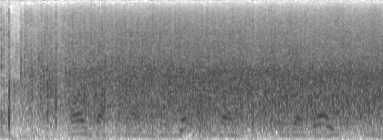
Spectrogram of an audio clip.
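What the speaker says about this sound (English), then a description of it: "I think a round of applause for both" A crowd claps in a dense, steady wash of applause that swells after a brief start and holds, with faint voices underneath.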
